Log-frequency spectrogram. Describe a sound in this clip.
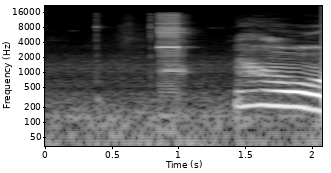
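A game's card reader gives a short error buzz.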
